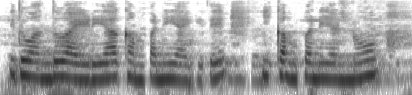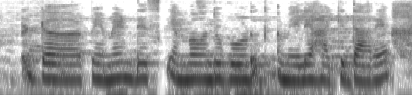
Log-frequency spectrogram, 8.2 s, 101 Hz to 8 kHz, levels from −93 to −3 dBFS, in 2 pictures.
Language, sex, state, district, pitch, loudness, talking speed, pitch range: Kannada, female, Karnataka, Belgaum, 220 Hz, -29 LUFS, 110 wpm, 210-230 Hz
